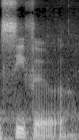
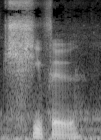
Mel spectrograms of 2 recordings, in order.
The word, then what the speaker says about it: Sifu: I saw absolver and sifu or Shifu I think it's sifu though because there's no sh it again I don't speak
